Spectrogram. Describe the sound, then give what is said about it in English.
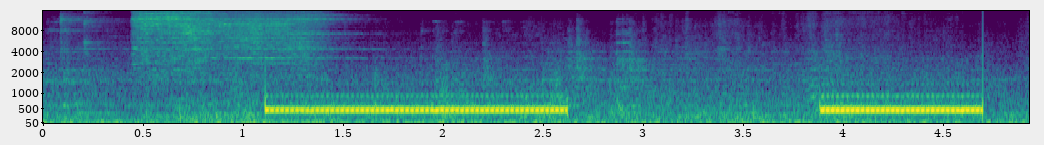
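A telephone call being placed: two steady, clear electronic tones over faint background hiss, the first about a second and a half long, the second shorter, with no talking. “Where's that phone?”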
